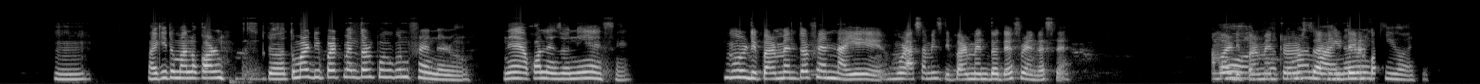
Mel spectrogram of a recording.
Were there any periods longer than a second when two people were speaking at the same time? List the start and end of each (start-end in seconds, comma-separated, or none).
12.2-13.9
